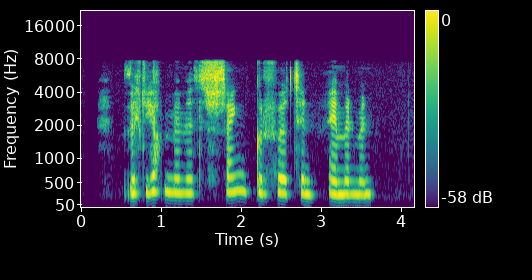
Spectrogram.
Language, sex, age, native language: Icelandic, female, 11, Icelandic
